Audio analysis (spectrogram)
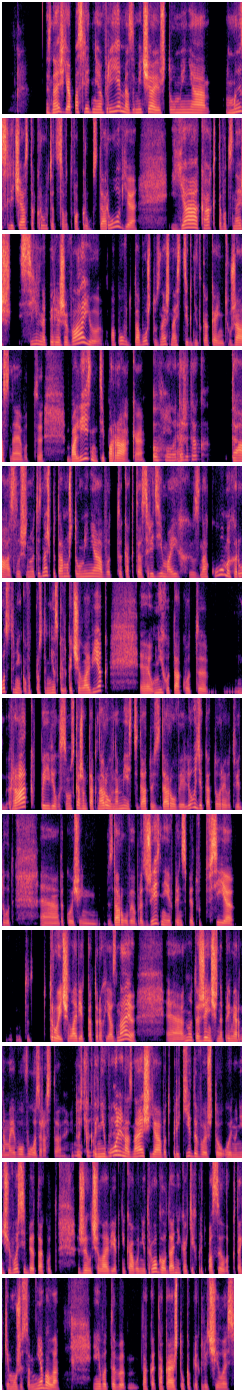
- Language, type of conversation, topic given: Russian, advice, Как вы справляетесь с навязчивыми переживаниями о своём здоровье, когда реальной угрозы нет?
- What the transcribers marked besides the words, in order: tapping; "какая-нибудь" said as "какая-нить"; other background noise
